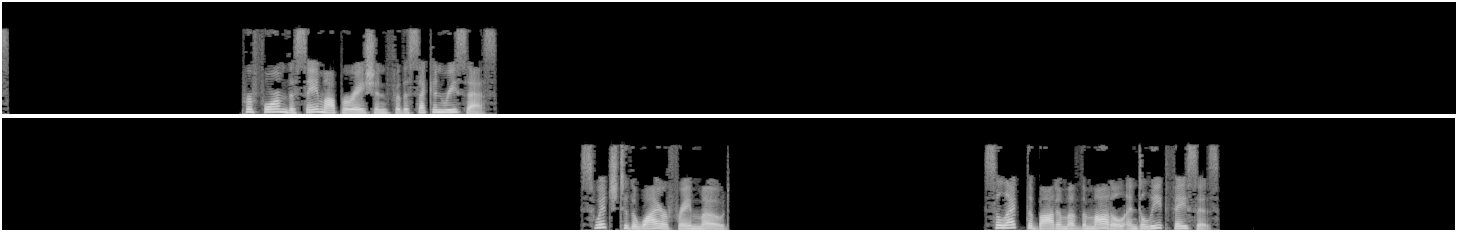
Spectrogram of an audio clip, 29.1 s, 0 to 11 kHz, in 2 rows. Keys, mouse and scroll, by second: 1.5 alt+a, 4.6 alt+shift+click, 6.3-9.0 middle drag, 9.0 ctrl+b, 13.9 click, 14.3-16.5 middle drag, 16.5 Tab, 17.7-18.4 scroll down 1, 18.4 Tab, 19.2 KP_1, 20.1 z, 22.7 alt+a, 23.2-24.0 scroll up 1, 24.0 shift+c, 24.6-25.9 scroll up 2, 25.9 b, 28.3-29.0 middle drag.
